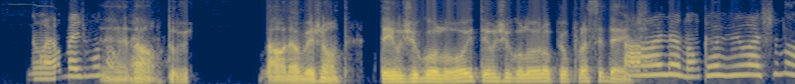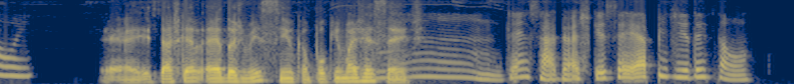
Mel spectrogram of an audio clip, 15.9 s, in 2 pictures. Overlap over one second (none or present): none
